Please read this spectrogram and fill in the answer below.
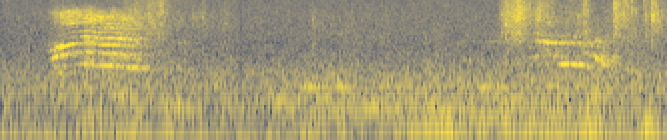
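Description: A cat meowing twice: one short call near the start and another about three seconds later, over a low steady hum.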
